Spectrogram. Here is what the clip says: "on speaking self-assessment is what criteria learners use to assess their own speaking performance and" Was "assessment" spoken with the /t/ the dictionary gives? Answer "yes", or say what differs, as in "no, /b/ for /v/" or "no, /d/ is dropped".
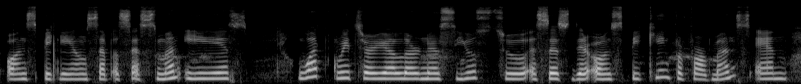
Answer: yes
